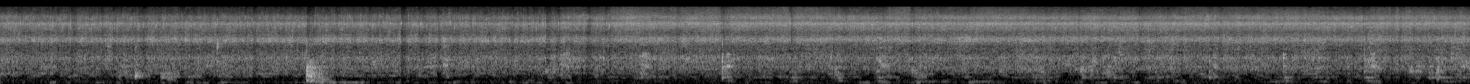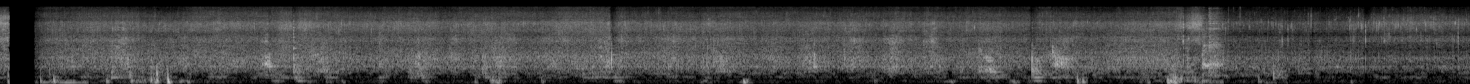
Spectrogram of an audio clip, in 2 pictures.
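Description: Onions, tomato and spices sizzling in hot oil in a kadai while being stirred. The sizzle is loud and steady, cuts out for a moment about halfway, then goes on quieter with frequent scrapes and clicks of the stirring.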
